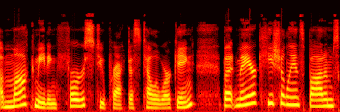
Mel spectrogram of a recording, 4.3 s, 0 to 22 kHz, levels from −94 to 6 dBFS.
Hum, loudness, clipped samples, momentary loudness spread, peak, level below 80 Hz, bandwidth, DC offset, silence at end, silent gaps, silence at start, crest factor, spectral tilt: none; -19 LUFS; under 0.1%; 8 LU; -6 dBFS; -62 dBFS; 13 kHz; under 0.1%; 0 s; none; 0 s; 12 dB; -5.5 dB/octave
